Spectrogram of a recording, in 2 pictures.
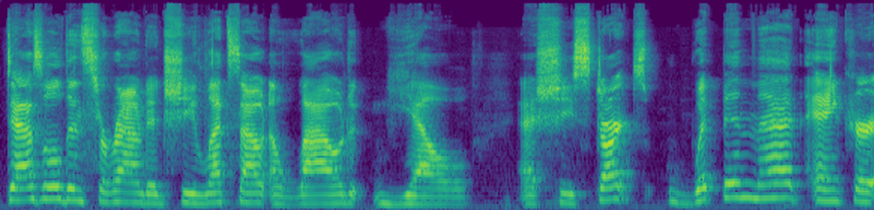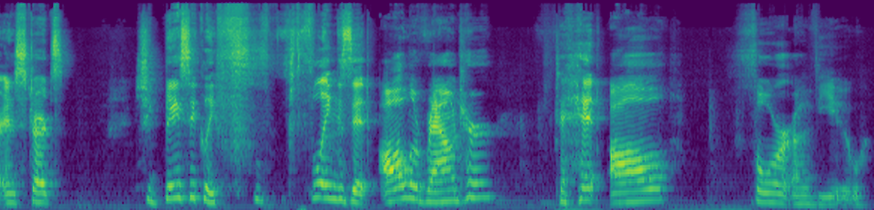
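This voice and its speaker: A woman narrating a tabletop game as game master, describing the action in a halting way with many restarts. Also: fairly low pitch, animated, fairly bright tone.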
